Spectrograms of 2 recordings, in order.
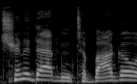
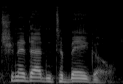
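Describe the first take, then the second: First: Tobago's middle vowel sounds like 'ah'. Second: Tobago's middle vowel sounds like 'ay'. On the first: "if it's an ah" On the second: "or a sound"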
